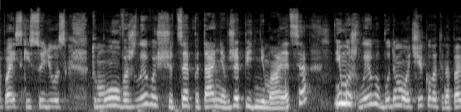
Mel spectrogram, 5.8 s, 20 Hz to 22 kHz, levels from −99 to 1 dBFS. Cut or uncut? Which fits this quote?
cut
